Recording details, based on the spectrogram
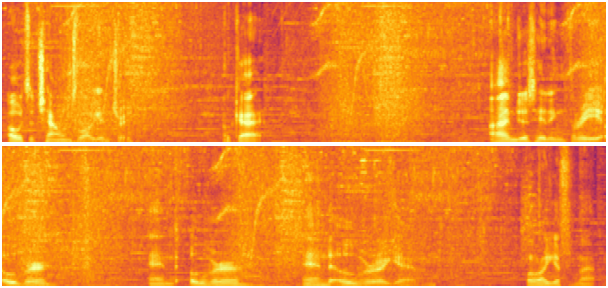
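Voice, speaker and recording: A man giving casual, low-key video game commentary, musing aloud to himself as he plays. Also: very animated, a little slow, creaky, pauses often, over music. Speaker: let's play streamer.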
